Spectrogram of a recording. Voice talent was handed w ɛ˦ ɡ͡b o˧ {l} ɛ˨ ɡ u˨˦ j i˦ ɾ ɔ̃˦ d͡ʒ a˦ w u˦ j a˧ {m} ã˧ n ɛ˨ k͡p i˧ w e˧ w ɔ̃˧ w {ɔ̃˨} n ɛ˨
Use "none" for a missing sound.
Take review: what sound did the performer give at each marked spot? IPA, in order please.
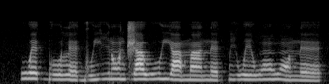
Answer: l, m, ɔ̃˨

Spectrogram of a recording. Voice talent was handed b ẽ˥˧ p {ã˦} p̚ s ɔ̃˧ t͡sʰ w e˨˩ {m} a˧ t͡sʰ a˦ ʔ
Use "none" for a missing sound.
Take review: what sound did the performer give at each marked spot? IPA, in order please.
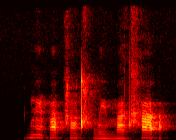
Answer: ã˦, m

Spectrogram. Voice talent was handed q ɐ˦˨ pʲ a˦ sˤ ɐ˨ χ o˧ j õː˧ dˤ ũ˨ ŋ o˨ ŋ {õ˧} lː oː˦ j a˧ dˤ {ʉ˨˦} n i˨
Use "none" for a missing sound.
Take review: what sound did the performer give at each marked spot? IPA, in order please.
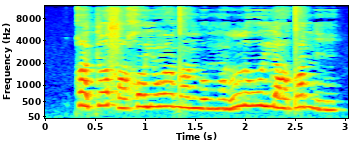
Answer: õ˨, ʉ˦

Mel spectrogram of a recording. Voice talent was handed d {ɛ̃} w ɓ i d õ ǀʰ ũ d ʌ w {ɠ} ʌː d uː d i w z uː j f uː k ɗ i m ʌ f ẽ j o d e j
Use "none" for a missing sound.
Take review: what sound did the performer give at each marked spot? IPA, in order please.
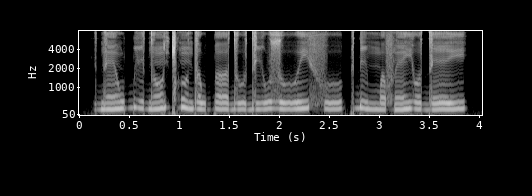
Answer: ẽ, ɠ

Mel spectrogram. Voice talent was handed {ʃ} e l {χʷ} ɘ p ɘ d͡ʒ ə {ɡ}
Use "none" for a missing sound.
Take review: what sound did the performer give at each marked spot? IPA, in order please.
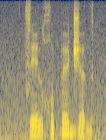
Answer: t͡s, χʷ, ɡ

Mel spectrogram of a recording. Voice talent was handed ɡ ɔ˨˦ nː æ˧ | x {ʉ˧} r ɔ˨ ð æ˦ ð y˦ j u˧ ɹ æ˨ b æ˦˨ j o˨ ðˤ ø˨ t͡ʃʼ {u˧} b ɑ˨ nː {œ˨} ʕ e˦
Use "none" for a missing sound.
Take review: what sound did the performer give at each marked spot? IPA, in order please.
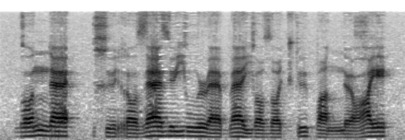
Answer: ʉ˨, ʉ˧, œ˨

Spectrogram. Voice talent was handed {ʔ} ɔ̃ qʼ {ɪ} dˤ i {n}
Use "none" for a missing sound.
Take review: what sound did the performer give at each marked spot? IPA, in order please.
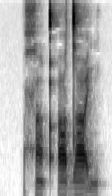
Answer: ħ, y, n

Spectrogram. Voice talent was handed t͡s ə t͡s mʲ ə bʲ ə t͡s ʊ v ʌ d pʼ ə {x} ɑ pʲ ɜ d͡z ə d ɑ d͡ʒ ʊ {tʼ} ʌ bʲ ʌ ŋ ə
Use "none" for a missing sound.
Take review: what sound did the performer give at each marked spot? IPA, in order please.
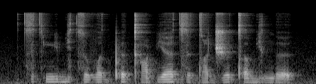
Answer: kʰ, tʼ

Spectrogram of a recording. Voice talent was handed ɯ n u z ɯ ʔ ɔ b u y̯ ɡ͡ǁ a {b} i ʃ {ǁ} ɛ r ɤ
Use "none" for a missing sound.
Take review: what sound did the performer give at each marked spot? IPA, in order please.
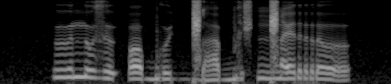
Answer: b, ŋ͡ǁ

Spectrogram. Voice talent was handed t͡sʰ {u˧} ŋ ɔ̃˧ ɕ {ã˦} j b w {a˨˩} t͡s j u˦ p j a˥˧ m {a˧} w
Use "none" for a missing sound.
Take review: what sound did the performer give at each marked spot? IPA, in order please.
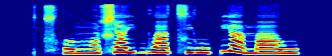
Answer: o˧, a˦, a˦, a˧

